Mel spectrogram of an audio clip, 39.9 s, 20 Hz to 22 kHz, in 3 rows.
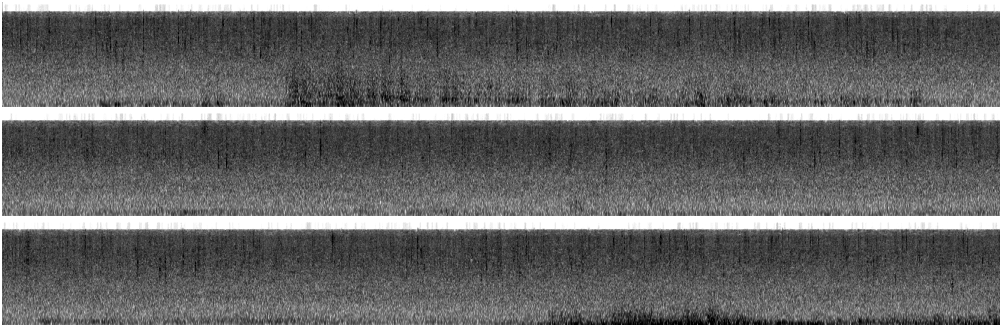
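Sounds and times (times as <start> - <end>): rain falling: 0.0 - 39.9
thunder rumbling: 3.7 - 12.4, 33.3 - 39.9.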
